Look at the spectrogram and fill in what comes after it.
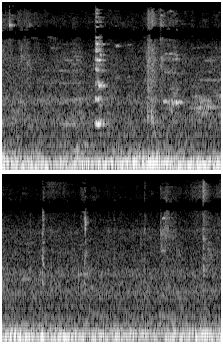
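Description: Inside a NJ Transit Comet II/IV passenger coach moving at speed: a steady low rumble of the train running on the rails, with a few sharp clicks and knocks scattered through it.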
